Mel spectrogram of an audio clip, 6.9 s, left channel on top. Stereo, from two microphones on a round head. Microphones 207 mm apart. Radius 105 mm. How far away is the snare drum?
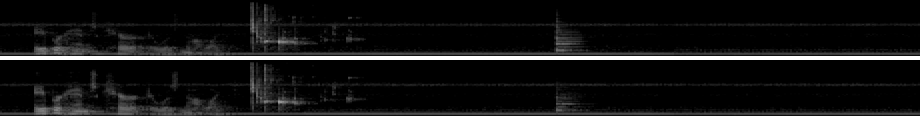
About 1.3 m.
